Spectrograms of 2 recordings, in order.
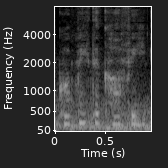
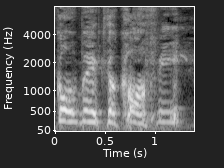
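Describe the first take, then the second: First: Soft, near-whispered nudge; quiet urging. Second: Loud, higher-pitched shouted command; aggressive order. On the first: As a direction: say it under your breath. First, gentler take of command. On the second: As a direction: bellow it as a bossy order, half laughing. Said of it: "maybe it was a little too aggressive". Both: Retold or imitated.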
